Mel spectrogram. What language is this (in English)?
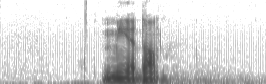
Swedish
